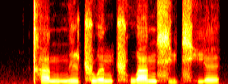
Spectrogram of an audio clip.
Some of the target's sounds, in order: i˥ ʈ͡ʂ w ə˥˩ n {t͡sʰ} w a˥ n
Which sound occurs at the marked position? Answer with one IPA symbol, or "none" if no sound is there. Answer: ʈ͡ʂʰ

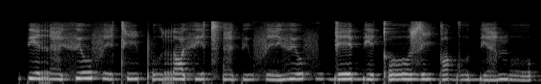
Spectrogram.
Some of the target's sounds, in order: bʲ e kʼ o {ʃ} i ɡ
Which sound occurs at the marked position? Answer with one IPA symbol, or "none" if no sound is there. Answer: z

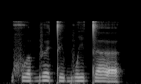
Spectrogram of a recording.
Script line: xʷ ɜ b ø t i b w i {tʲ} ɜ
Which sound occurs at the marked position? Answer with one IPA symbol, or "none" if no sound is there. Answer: t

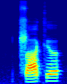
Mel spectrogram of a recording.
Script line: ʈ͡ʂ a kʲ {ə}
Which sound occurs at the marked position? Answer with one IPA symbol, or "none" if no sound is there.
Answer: ə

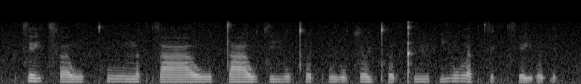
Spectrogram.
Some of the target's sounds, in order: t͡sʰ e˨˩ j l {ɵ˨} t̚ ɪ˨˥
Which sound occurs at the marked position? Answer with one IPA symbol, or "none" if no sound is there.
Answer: ɵ˨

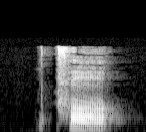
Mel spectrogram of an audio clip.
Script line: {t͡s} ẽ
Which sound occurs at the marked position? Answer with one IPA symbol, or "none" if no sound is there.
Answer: t͡s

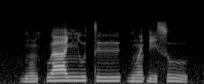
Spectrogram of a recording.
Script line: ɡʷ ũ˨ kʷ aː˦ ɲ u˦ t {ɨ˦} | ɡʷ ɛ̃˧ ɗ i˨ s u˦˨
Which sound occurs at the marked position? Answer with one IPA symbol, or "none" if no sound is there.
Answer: ɨ˦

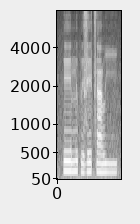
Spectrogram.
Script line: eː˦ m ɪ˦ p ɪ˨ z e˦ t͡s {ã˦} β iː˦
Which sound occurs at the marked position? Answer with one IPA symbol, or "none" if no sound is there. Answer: ã˦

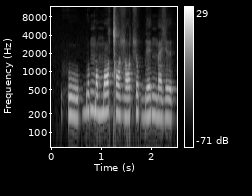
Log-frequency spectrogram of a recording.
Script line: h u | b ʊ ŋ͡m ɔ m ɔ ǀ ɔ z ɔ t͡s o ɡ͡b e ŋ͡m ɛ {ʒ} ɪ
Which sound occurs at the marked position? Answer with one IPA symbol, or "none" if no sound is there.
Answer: z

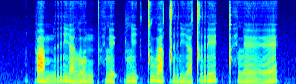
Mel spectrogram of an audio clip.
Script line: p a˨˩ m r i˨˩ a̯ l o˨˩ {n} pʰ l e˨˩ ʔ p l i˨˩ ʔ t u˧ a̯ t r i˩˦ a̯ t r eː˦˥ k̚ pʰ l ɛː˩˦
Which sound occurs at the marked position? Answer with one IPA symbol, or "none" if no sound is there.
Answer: n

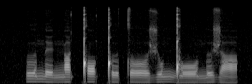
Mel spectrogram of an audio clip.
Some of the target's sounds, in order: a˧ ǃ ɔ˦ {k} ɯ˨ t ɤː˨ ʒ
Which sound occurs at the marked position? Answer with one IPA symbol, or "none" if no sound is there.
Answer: ǃ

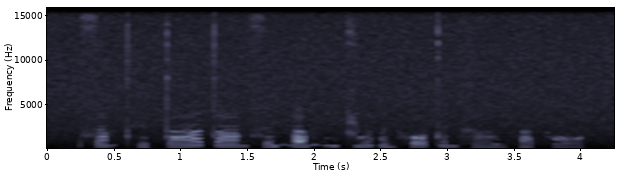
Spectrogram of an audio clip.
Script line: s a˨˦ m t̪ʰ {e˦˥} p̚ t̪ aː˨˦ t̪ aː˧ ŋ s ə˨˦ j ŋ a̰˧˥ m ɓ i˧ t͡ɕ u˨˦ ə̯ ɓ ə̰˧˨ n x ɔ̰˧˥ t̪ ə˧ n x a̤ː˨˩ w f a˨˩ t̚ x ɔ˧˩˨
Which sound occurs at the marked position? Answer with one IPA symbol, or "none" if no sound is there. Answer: e˨˩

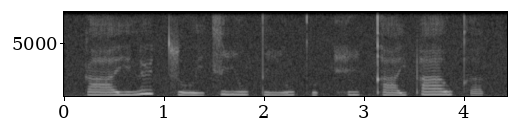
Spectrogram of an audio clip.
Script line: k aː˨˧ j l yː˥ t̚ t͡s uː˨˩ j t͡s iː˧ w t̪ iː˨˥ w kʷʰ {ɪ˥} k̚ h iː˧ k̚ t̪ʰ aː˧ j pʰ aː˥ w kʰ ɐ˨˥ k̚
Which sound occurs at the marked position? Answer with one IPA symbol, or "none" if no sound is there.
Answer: ɪ˨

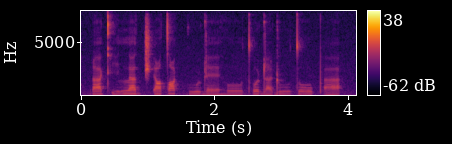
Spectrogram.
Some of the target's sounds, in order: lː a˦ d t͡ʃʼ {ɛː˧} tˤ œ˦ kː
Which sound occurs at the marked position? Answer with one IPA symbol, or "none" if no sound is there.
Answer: ɛ˧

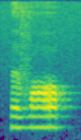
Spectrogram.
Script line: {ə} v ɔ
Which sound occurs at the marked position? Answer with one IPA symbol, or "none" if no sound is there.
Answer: ə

